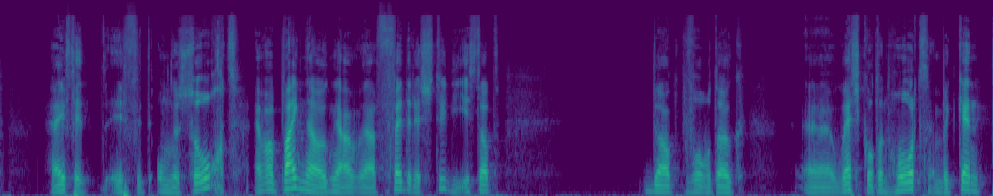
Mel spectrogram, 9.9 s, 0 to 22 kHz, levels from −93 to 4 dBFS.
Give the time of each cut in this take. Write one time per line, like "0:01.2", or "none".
none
